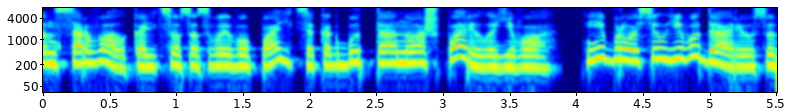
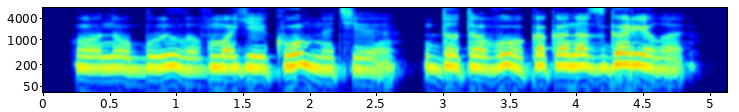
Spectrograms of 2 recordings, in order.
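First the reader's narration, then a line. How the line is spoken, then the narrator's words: Growled. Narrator (Russian): прорычал Дариус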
